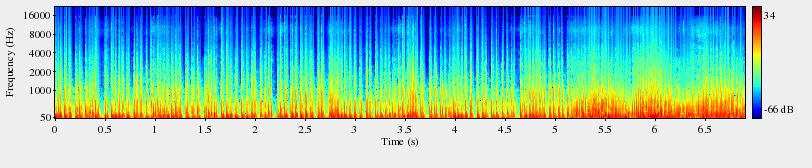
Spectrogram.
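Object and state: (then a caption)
Ribbed fabric pillow being scratched. Long nail tips tap and scratch rapidly across a soft brown ribbed fabric pillow. The result is a dense, continuous, muffled rasp weighted heavily toward low frequencies, broken by brief dips. It grows a little louder toward the end.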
